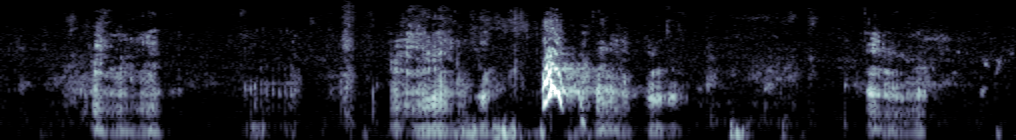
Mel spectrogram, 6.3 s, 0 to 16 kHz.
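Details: Playful Welsh Terriers Zorro and Zula at Torgo Talu Guesthouse & Farm, Estonia, captured on an Insta360 Go2: low growling spurts separated by pauses, broken by one sharp yelping bark near the middle.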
